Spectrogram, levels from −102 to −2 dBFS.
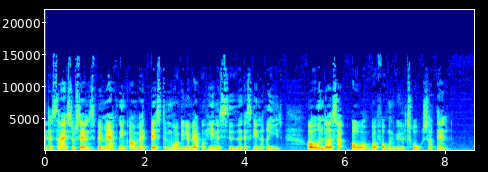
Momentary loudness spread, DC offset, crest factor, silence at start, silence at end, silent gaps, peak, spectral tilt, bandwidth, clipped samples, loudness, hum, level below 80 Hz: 10 LU; under 0.1%; 24 dB; 0 s; 0.55 s; none; -12 dBFS; -3.5 dB/octave; 15 kHz; under 0.1%; -34 LUFS; none; -78 dBFS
